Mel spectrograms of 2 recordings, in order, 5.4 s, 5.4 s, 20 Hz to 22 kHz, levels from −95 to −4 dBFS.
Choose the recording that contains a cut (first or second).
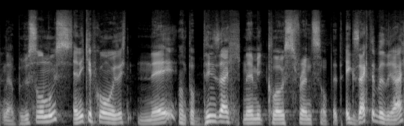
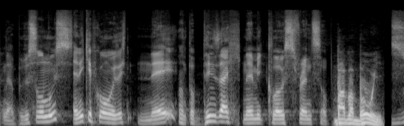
second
